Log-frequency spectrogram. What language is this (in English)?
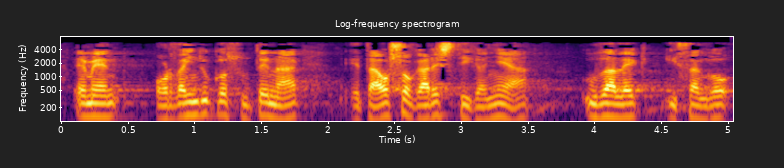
Basque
